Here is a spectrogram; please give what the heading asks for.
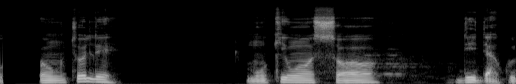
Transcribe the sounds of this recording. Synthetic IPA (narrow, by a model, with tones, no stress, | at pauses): o˧ũ˧to˦le˦˨ | mũ˨˦ki˦w̃ɔ̃˦˧sɔ˨˦ | di˦˨da̰˨ku˨˦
